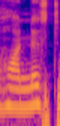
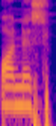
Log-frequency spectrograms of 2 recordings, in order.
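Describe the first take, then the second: First: The word begins with an h sound. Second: The word begins with a vowel sound. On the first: The speaker calls it wrong. "वो हॉनेस्ट नहीं पढ़ते" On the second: The speaker calls it right. "उसको ऑनेस्ट पढ़ते हैं क्योंकि उसमें एच silent होता है"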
